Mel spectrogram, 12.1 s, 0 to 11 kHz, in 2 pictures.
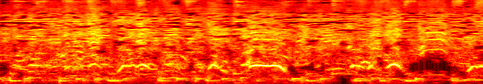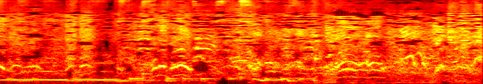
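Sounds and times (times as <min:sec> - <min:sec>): faint crowd babble: 0:00.0 - 0:12.0
people chattering and calling out: 0:00.0 - 0:12.0.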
